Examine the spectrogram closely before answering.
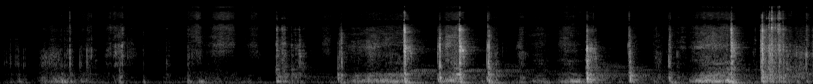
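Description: Heavy mixed-media paper being folded and creased by hand against a tabletop: rustling and rubbing, broken by several sharp taps, the loudest about four seconds in.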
